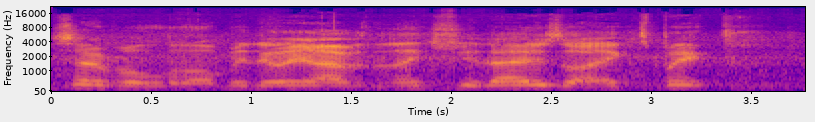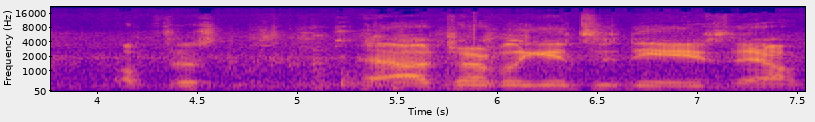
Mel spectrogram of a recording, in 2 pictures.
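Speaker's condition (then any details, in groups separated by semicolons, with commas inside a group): Cerebral palsy; uses wheelchair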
